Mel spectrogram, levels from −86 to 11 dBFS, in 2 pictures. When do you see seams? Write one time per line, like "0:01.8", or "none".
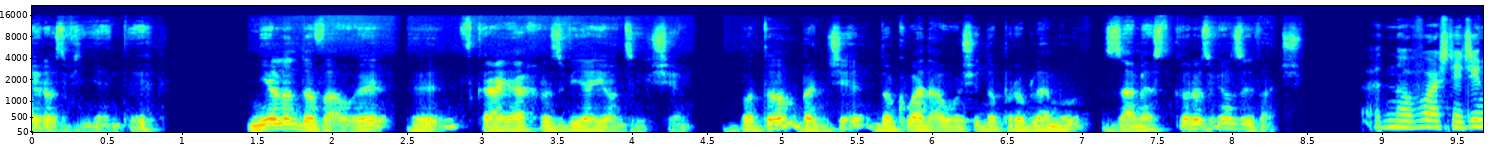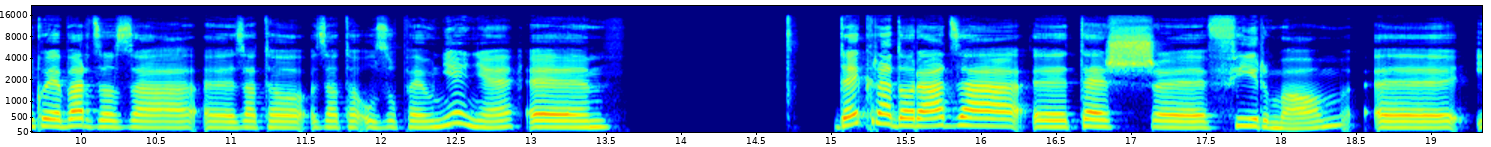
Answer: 0:12.9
